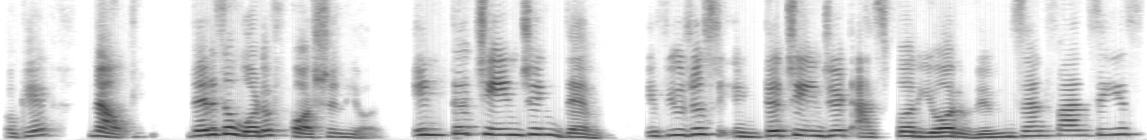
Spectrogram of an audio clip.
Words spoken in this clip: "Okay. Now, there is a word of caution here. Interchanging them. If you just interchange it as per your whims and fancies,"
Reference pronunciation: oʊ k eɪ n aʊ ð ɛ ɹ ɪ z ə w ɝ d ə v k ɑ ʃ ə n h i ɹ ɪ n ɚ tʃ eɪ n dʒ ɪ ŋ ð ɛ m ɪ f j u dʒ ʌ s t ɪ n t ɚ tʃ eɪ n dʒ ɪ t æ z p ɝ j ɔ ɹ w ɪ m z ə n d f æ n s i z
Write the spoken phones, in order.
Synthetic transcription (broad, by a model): oʊ k eɪ n aʊ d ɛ ɹ ɪ z ə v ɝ d ə v k ɑ ʃ ə n h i ɹ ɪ n ɚ tʃ eɪ n dʒ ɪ ŋ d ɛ m ɪ f j u dʒ ʌ s t ɪ n t ɚ tʃ eɪ n dʒ ɪ t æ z f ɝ j ɔ ɹ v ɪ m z ə n d f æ n s i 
